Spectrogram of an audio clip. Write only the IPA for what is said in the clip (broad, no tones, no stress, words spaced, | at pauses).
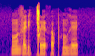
ũzɛɾʲɯ ǀeθʌ pʰũɣe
